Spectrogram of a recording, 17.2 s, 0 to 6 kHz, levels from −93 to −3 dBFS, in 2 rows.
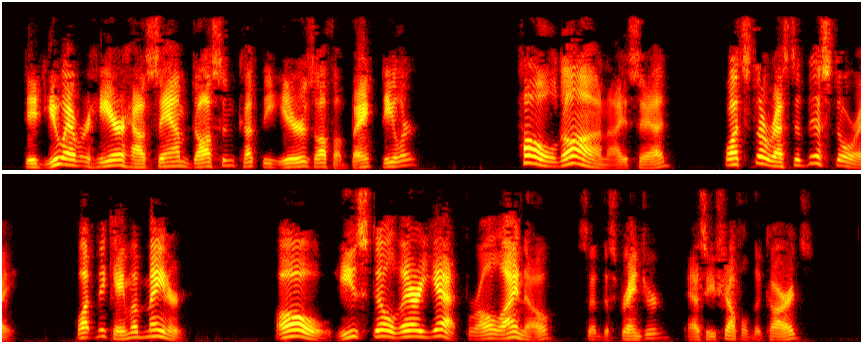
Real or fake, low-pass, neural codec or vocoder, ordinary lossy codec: real; 5.4 kHz; none; MP3, 32 kbps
